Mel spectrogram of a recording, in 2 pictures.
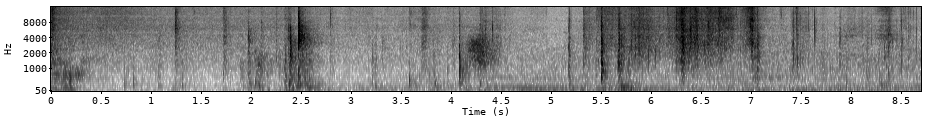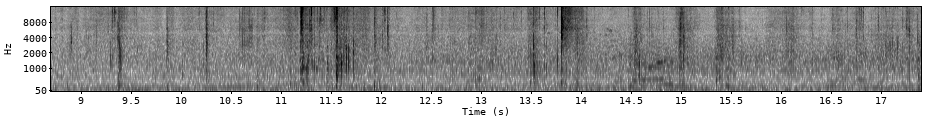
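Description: Footsteps on dirt and handheld-camera handling noise, with scattered clicks and knocks. A steady low machine hum comes in about two seconds in and continues.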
